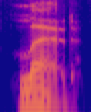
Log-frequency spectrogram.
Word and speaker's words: lead: Lead, metal, pronounced lead. Short E.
